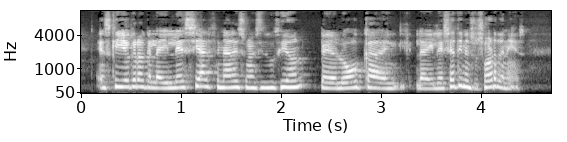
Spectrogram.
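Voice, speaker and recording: A woman speaks at a high pitch with fairly even intonation. Noticeable background noise is present. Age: 20s. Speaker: university student. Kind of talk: radio interview.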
